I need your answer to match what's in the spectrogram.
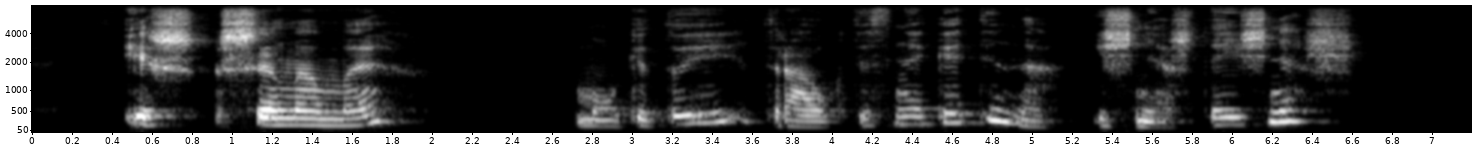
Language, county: Lithuanian, Vilnius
